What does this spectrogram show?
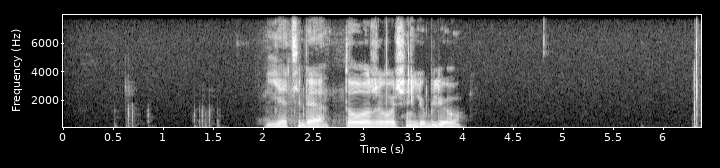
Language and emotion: Russian, positive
